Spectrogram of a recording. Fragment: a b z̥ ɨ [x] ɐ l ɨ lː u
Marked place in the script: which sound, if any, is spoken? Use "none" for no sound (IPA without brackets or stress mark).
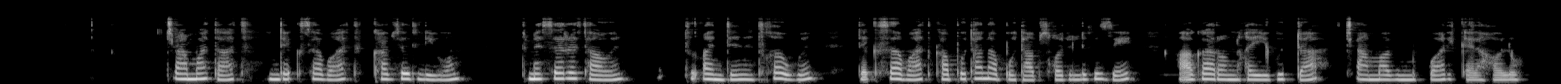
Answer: x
